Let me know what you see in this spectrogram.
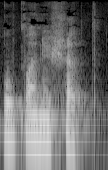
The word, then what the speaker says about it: Upanishad: Upa, Ni, Sat becomes Upanishad.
